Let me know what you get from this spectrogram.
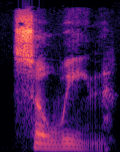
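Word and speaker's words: Samhain: She pronounced it Soween.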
